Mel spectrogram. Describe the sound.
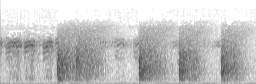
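Shotgun blasts fired at a flight of ducks on a lake: four loud booms, each trailing into a long decay, after brief honking bird calls at the start.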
